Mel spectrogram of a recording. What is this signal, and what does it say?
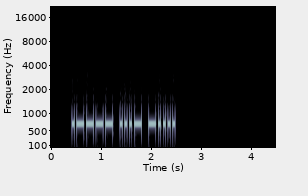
Morse code, heard as a keyed tone, about 25 wpm, 700 Hz. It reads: 1V6
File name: Three Letter-Number Combinations - 25wpm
